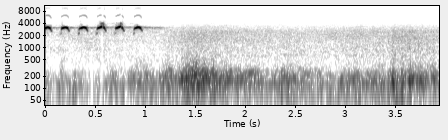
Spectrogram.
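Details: Osprey female food-begging at a Missoula, Montana nest in Hellgate Canyon, September 10, 2018, wanting the male's fish. A burst of six piercing whistled chirps opens, then only low background rumble remains.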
